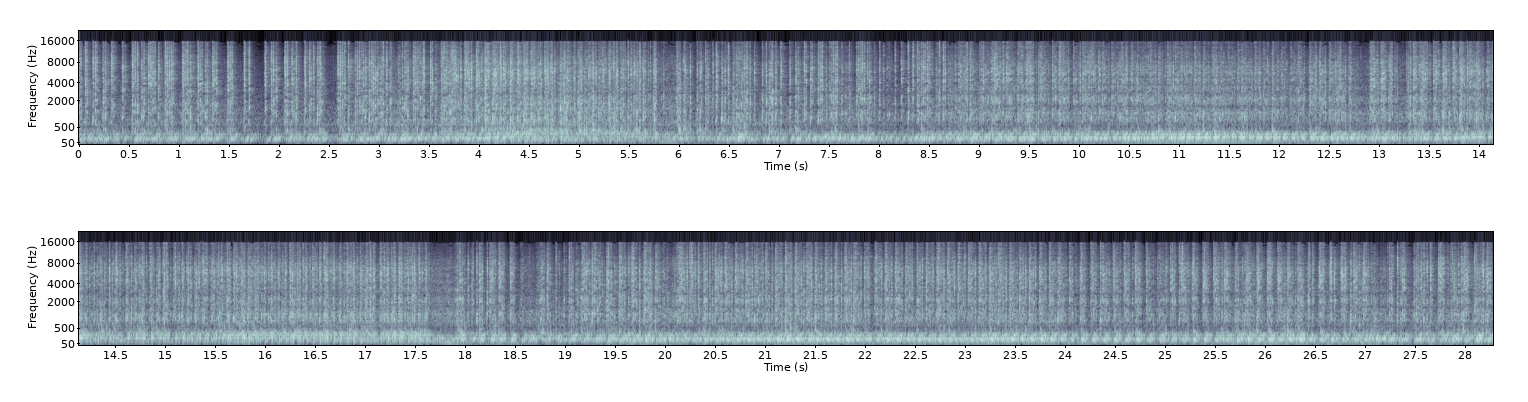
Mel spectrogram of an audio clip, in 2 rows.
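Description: Inline 16-cylinder engine, built from two Buick straight-eights joined end to end, running at idle with several light throttle blips, its pitch rising and settling again.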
